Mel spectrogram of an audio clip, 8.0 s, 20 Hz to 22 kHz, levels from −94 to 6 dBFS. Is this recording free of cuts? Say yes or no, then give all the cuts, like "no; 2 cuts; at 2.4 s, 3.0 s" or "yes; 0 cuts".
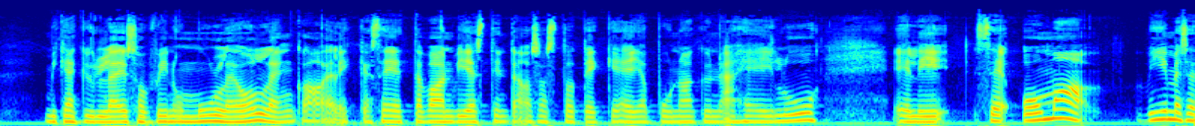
yes; 0 cuts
